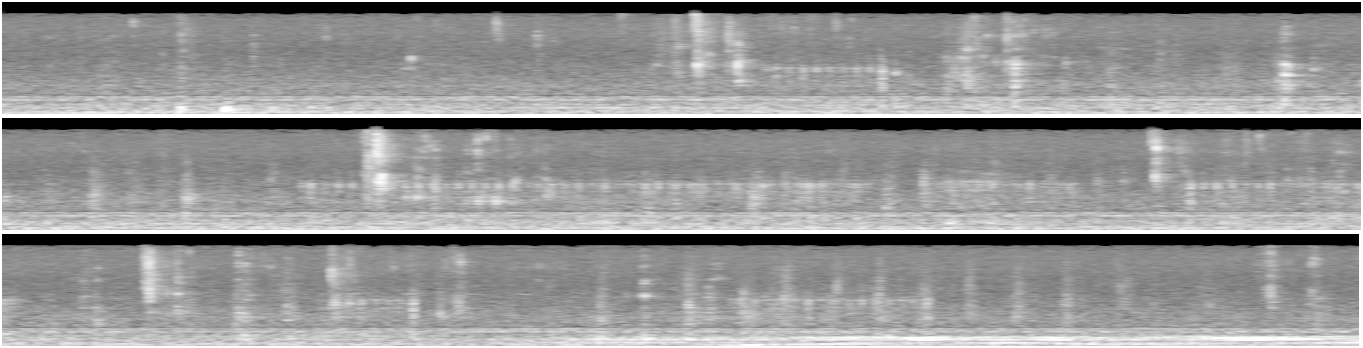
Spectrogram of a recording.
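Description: A person chewing cooked shrimp close to the microphone, with scattered wet clicks and smacks of lips and teeth over a steady hum. A low droning sound comes in near the end.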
